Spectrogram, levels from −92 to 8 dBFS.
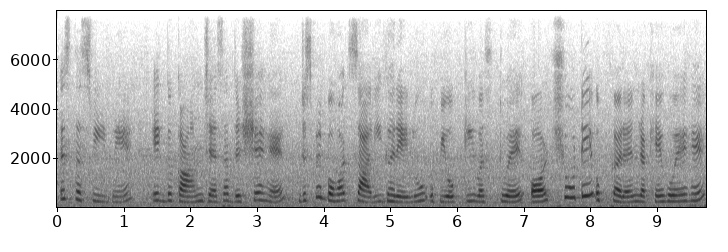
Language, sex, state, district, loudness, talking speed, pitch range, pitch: Hindi, female, Chhattisgarh, Raipur, -17 LUFS, 135 wpm, 230-285 Hz, 255 Hz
